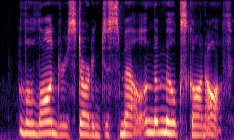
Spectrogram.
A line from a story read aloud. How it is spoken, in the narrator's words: rasped, trying to gain his feet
